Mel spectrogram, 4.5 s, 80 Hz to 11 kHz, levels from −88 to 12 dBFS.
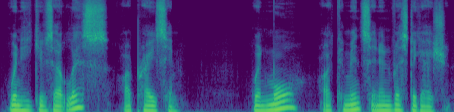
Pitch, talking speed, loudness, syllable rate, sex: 115 Hz, 185 wpm, -18 LUFS, 6.5 syllables/s, male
